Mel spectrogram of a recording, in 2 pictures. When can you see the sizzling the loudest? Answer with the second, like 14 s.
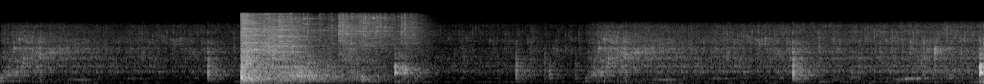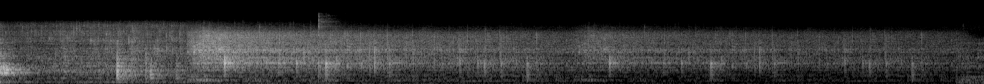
12 s.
